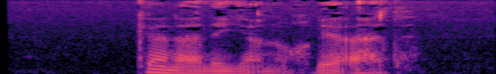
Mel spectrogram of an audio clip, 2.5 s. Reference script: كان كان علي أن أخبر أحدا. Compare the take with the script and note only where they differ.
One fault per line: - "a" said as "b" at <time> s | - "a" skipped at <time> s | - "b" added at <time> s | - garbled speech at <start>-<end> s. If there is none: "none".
- "كان" skipped at 0.9 s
